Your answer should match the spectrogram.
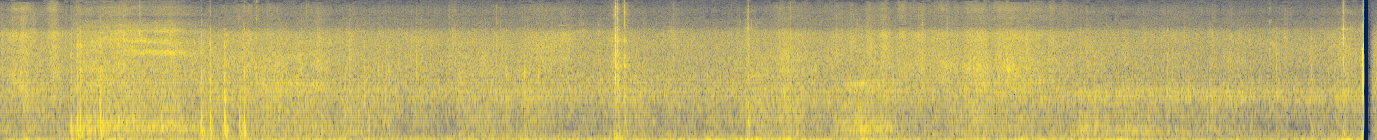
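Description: Footsteps and rustling in dry leaf litter on a forest floor, with a sharp click about four and a half seconds in.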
